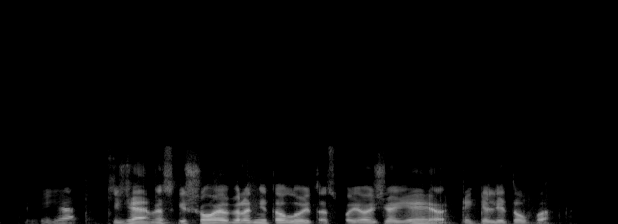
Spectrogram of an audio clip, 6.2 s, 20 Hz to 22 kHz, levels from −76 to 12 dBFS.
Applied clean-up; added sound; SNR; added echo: neural mask model DeepFilterNet 3.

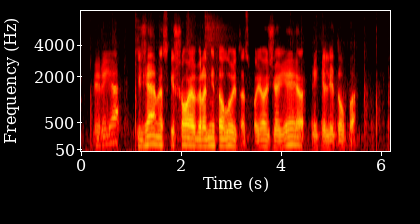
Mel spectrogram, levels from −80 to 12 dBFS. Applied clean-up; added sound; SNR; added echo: neural separator model SepFormer DNS4.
